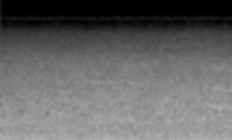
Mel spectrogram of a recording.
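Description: Steady rushing water, with indistinct voices faintly mixed in.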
